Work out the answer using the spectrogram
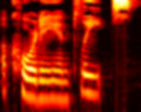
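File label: "accordion pleats", English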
